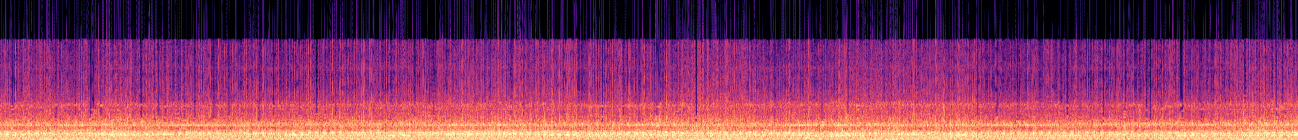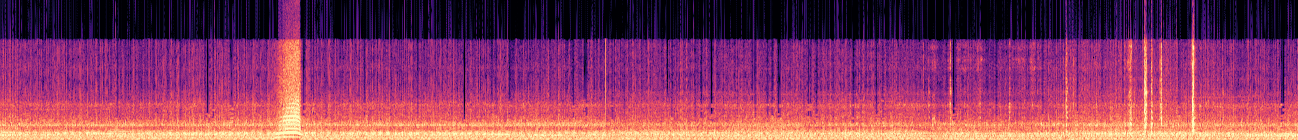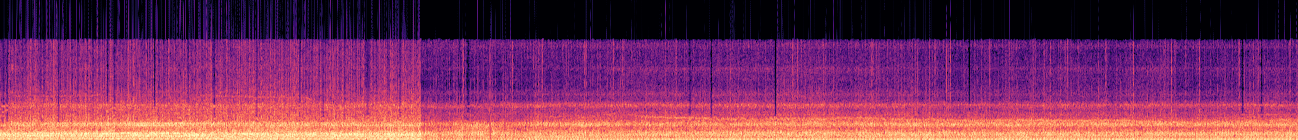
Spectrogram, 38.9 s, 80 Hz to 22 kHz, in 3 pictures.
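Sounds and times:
paramotor engine and propeller: 0.0 - 38.9.

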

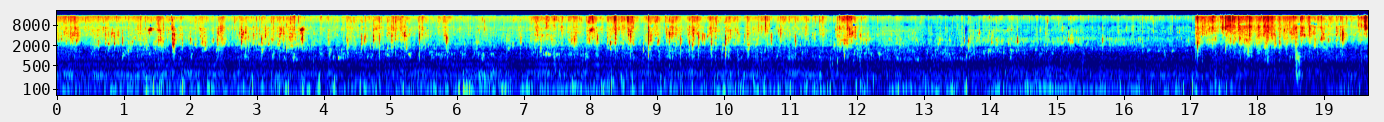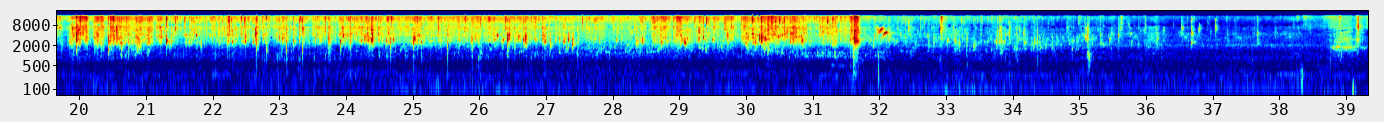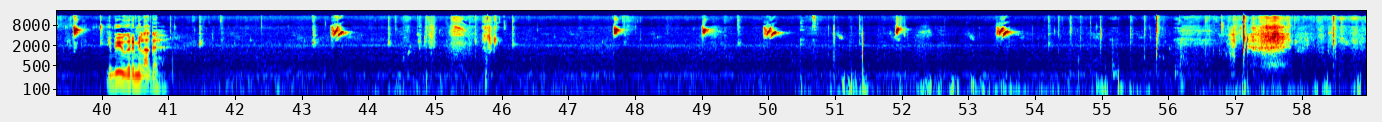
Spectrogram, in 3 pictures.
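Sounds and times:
water splashing on dog and paving: 0.0 - 37.8, 44.3 - 46.3, 53.4 - 58.9.

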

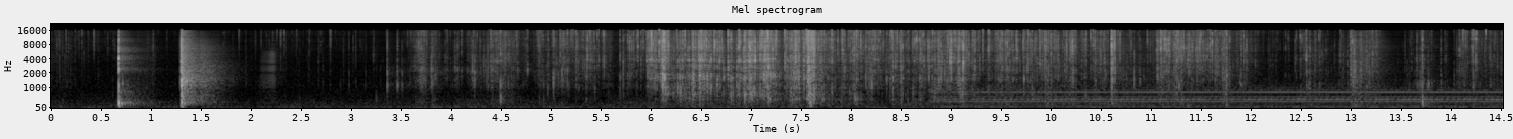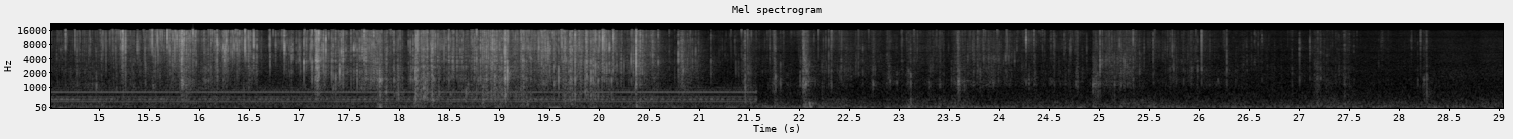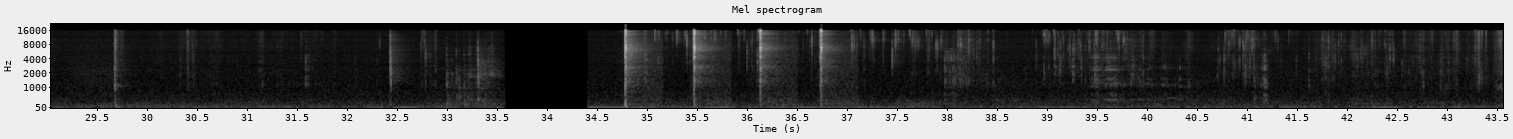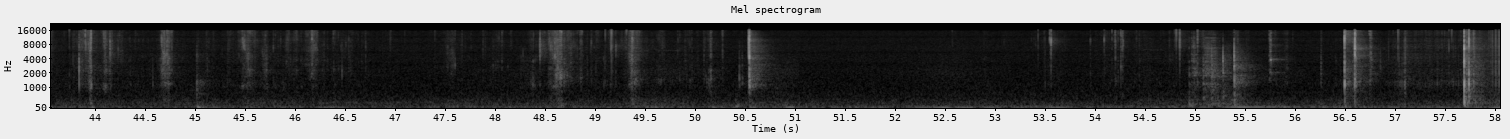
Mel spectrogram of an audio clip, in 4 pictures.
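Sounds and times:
slime crackling and squishing: 3.0 - 13.3, 14.0 - 26.0
plastic bags crinkling: 3.6 - 22.3.

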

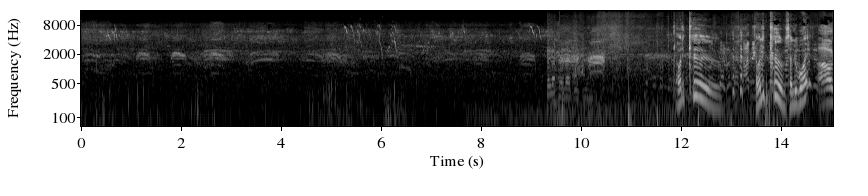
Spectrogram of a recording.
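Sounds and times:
crows cawing: 1.1 - 5.9, 7.3 - 12.1.

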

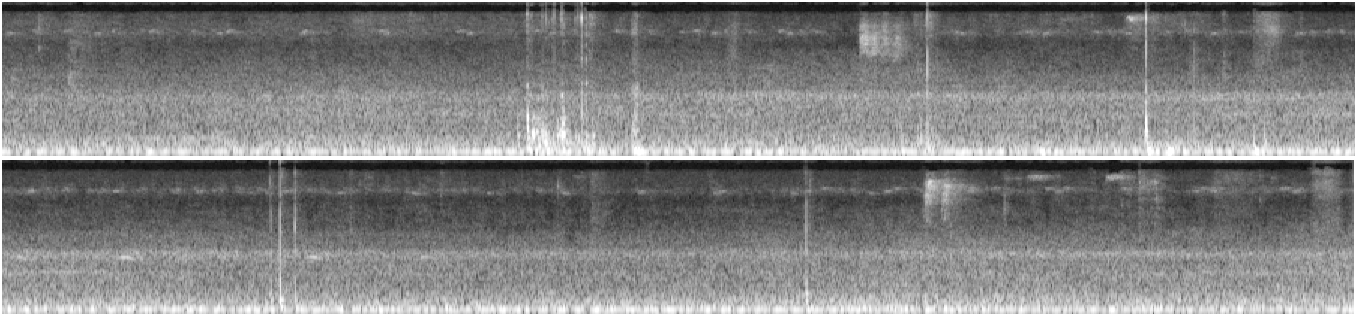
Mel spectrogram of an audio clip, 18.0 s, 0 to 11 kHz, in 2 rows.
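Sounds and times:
bird chirp: 4.1 - 17.9.

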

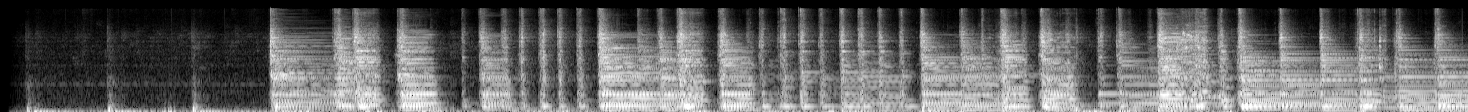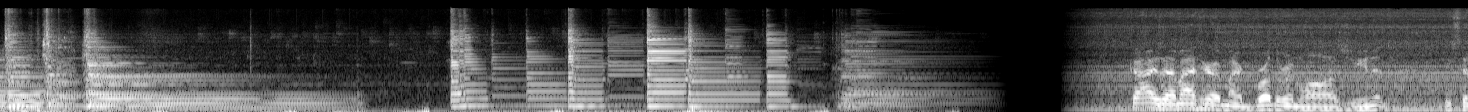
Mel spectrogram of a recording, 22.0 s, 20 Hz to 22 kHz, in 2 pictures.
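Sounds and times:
strummed guitar music: 2.0 - 13.8, 14.4 - 18.5.

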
